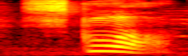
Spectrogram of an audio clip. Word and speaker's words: school: And here the ch goes c school. So a lot of times phonetically kids will spell school s c o l or s k o l to make that sound school.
